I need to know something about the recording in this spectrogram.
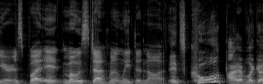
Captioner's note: none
